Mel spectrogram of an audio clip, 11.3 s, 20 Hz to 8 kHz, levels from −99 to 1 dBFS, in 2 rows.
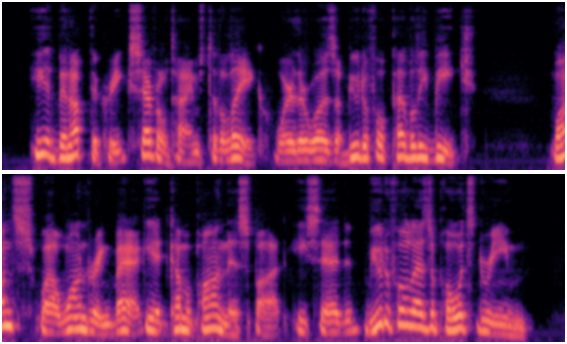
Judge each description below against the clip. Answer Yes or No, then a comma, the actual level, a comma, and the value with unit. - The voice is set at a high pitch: No, medium, 160 Hz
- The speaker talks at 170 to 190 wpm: Yes, average, 185 wpm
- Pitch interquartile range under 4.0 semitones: No, average, 4.6 semitones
